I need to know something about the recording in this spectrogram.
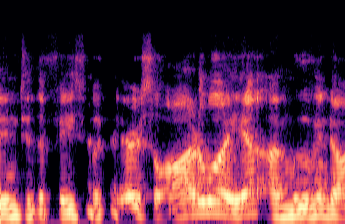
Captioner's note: laughing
